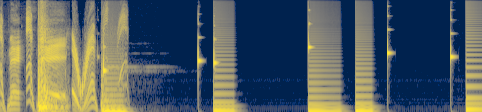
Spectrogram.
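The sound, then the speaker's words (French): A short, quirky radio jingle opens with swooping, boing-like electronic sounds, then a string of bright tonal stabs, each marked by a sharp click. It plays loud, with no talking, leading into a debate segment. “On va passer maintenant au débat est-ce que la BD fait moins lire Jingle.”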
